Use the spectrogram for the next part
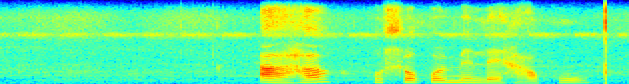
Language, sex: Southern Sotho, female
